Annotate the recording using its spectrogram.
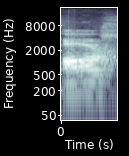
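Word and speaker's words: ours: Mine, आर्स, कुछ आवर्स पढ़ते हैं लेकिन एक्चुअल प्रोनाउंसिएशन इसकी क्या होती है? आर्स।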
